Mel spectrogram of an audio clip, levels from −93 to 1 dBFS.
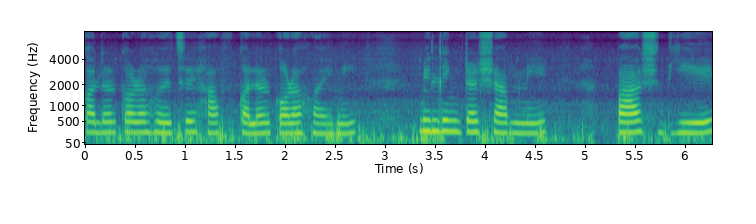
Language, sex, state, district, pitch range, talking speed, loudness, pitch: Bengali, female, West Bengal, Malda, 230-245 Hz, 125 wpm, -18 LUFS, 235 Hz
